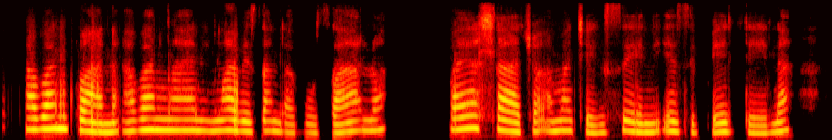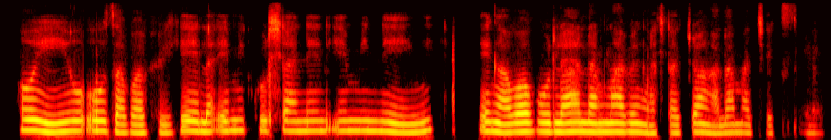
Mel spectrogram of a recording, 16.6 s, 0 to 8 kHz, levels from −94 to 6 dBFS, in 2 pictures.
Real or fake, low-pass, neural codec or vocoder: real; 7.2 kHz; none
